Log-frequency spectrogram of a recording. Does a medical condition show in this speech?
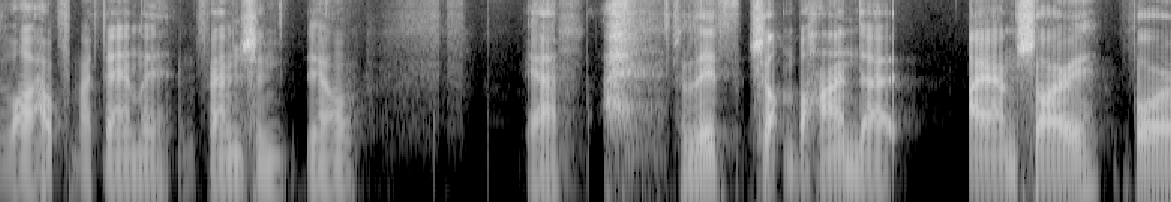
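Yes: gunshot injury to chin.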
